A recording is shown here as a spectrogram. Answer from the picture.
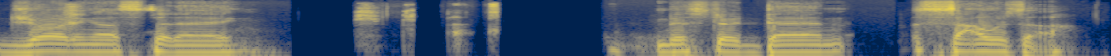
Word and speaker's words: Souza: to meet but joining us today Mr Dan Sauza right oh you nailed it man yeah see I'm very open-minded here I got told to stop saying Souza like I've been mispronouncing for it's the Portuguese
